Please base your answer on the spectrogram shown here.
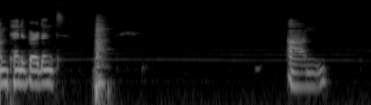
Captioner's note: thump in background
